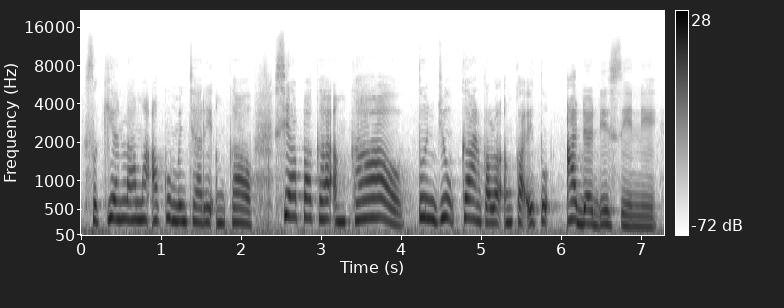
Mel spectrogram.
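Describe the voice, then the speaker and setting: A woman's voice: sits high, measured pace, pitched above the performer's own voice. A woman voicing a lonely rich young man, asking anxious questions and pleading. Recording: tinny phone-like sound.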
